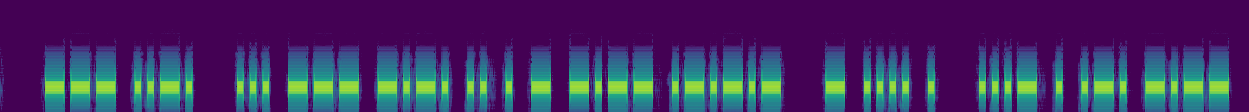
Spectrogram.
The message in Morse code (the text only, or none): OF SOCIETY. THE VERY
